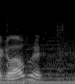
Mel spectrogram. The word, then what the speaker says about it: Glauber: Mas eles conseguem pronunciar Glauber? – É, sim. É que você fala que nem coruja, que é Al, né? Aí fala, Glauber.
